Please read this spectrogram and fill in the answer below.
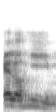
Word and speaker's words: Elohim: the mem the final form so it's e-l-o-h-i-y-m elohim and it is pronounced this way strong's h430 entry one eloach second entry elohim elohim and the third entry is a singular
